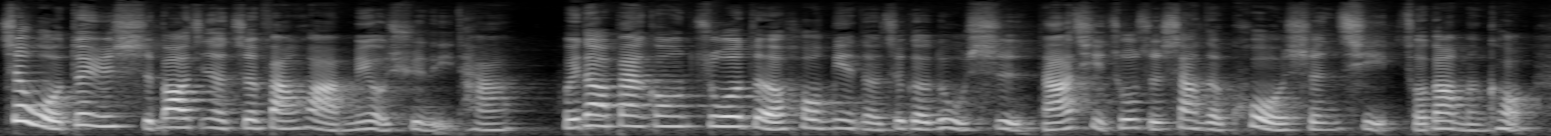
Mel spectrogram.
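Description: A woman's voice: medium pitch, brisk, hardly any pauses, fairly bright tone. A woman reading a detective storybook aloud in a casual way, with many filler particles.

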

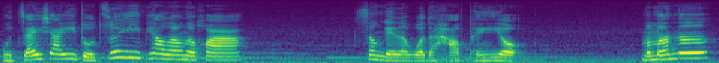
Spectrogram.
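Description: A woman teacher, reading a children's picture book in a gentle, sing-song way and speaking directly to the children. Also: on the high side, big pitch swings, slow pace, long pauses, faint music behind. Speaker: kindergarten storyteller teacher.

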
